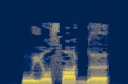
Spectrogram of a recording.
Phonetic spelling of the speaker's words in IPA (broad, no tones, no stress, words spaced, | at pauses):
wyːsˤəːɡ͡bə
